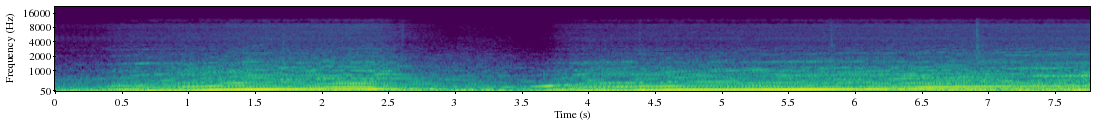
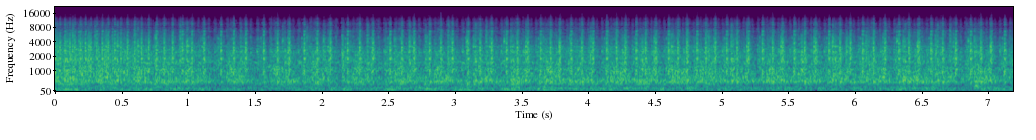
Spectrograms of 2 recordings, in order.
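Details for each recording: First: Stage two Whipple supercharged 2022 Ford F-150 5.0L V8, replacement engine with long tube headers: deep, strong note climbing and falling smoothly through revs, no knocks or rattles; healthy. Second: 2022 Ford F-150 5.0L V8 with Whipple supercharger, at idle: rapid, hard metallic rapping; no oil pressure though oil present, check engine light on; internal failure, suspected hole in block or failed oil pump.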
